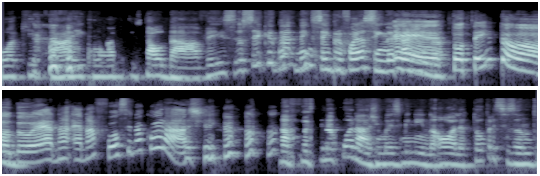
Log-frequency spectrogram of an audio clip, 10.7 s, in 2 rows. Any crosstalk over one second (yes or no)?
no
